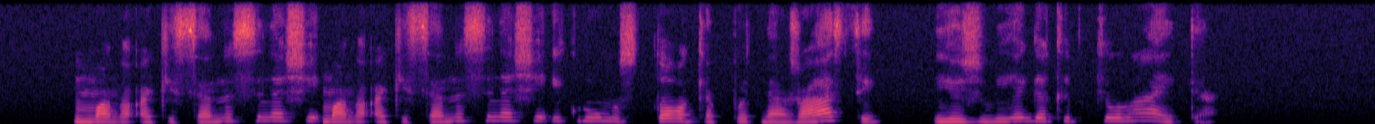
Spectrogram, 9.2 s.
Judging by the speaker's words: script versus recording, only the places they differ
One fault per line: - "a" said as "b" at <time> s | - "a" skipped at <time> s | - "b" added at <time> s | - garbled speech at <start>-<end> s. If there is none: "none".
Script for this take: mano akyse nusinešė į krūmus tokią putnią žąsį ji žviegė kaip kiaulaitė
- "mano akyse nusinešė" added at 2.2 s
